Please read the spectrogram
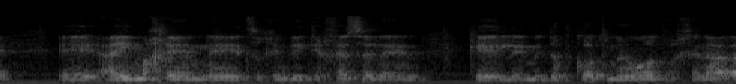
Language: Hebrew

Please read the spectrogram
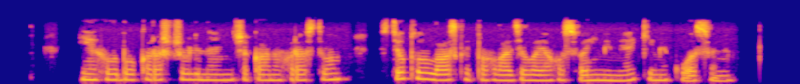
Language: Belarusian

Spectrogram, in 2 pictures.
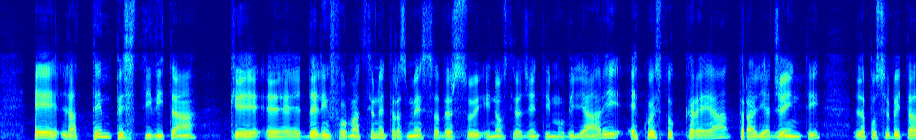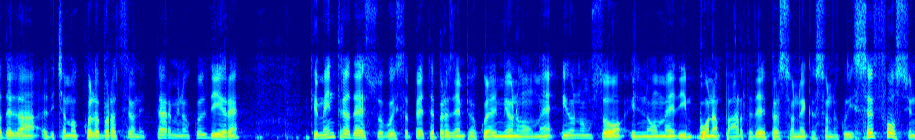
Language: Italian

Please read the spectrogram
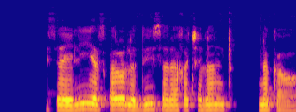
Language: Pashto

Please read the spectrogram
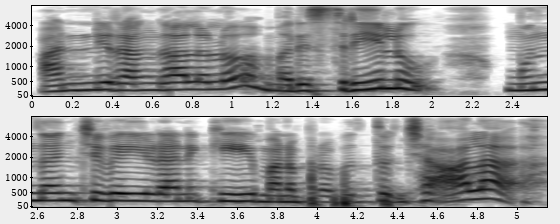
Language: Telugu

